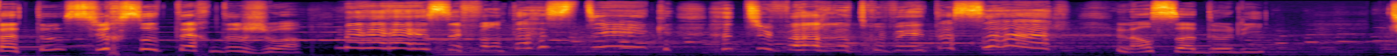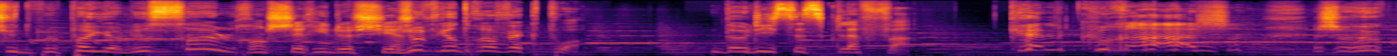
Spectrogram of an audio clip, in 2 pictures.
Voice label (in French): livre enfant, voix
